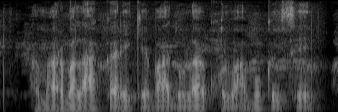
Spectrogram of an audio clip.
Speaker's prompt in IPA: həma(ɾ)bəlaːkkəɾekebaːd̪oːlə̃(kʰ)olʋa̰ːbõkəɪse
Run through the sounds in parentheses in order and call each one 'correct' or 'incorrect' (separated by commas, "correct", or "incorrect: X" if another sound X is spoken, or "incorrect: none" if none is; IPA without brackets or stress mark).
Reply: correct, correct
